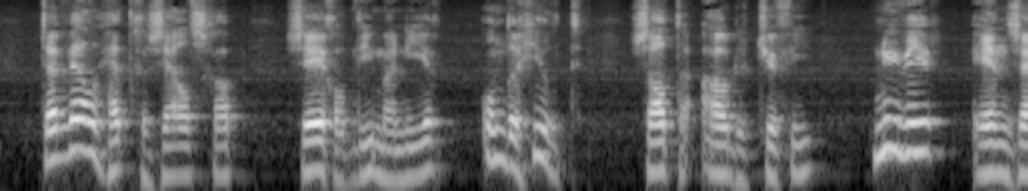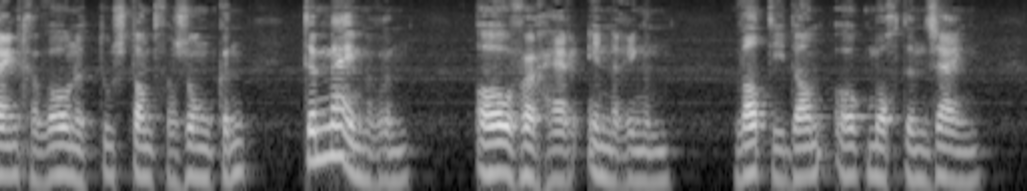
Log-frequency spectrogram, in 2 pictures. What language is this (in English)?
Dutch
